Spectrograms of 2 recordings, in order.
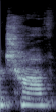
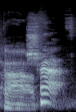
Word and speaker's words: chav: A bit subtle for Chau makeup. What do you even freaking mean? Pronounced Chav makeup. Chav. Correct.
